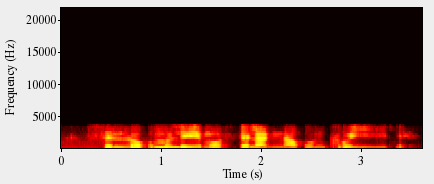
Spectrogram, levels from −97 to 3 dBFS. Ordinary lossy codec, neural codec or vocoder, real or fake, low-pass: none; none; real; 3.6 kHz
